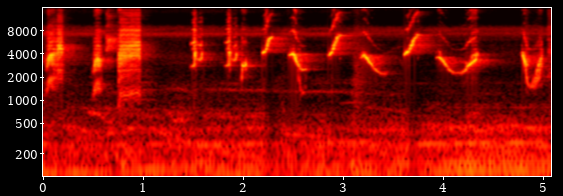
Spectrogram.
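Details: Melodious long-tailed shrike (cendet) song of varied short notes: scratchy bursts, quick downslurred whistles and looping U-shaped glides, delivered in rapid succession over a low background hum.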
